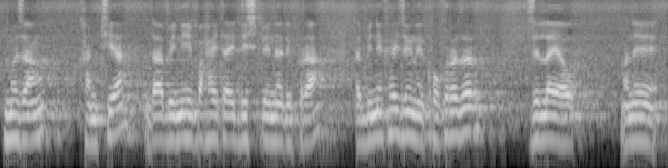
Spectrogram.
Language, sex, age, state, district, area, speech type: Bodo, male, 30-45, Assam, Kokrajhar, rural, spontaneous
